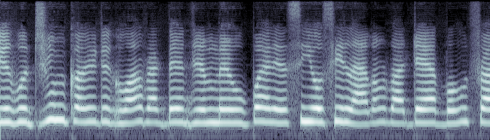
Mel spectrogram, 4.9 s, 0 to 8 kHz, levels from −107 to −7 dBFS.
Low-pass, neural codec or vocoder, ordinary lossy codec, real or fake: none; codec, 16 kHz, 0.5 kbps, FunCodec, trained on LibriTTS, 25 frames a second; none; fake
